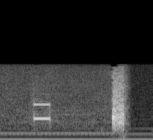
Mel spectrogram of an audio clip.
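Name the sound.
beep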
